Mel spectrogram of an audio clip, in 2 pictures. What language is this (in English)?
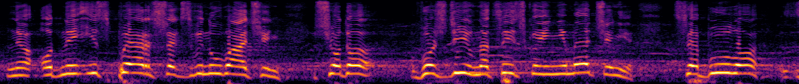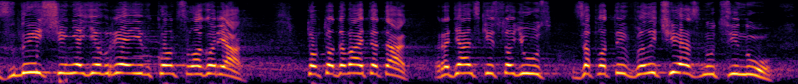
Ukrainian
